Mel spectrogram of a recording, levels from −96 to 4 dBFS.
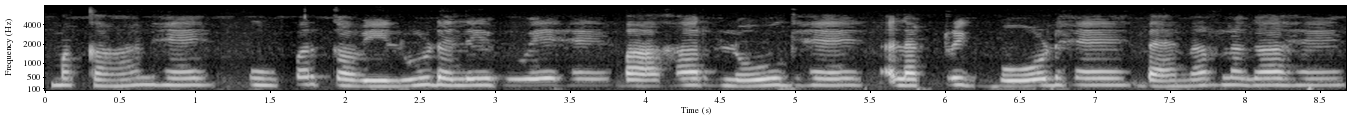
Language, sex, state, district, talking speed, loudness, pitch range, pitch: Hindi, female, Goa, North and South Goa, 110 wpm, -20 LUFS, 215-235 Hz, 230 Hz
